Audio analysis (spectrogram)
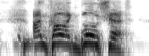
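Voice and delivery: loud, high-pitched voice.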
